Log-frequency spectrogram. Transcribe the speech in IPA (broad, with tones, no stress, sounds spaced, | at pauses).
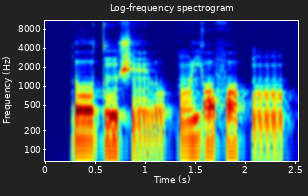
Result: ɾ o˦ t ũ˧ ʃ ɛ̃˨ l o˨ k ɔ̃˧ j ɔ˦ f ɔ˦˨ k͡p ɔ̃˧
